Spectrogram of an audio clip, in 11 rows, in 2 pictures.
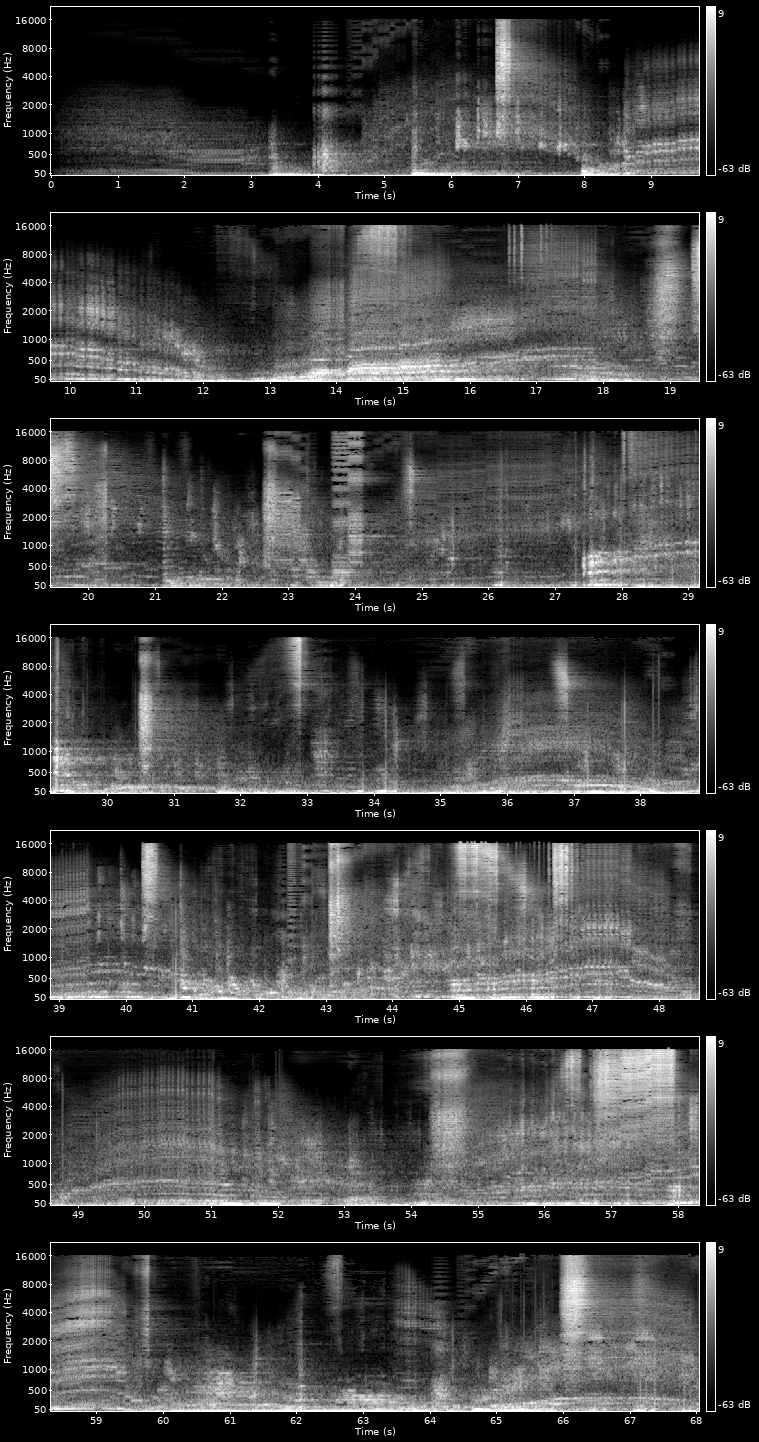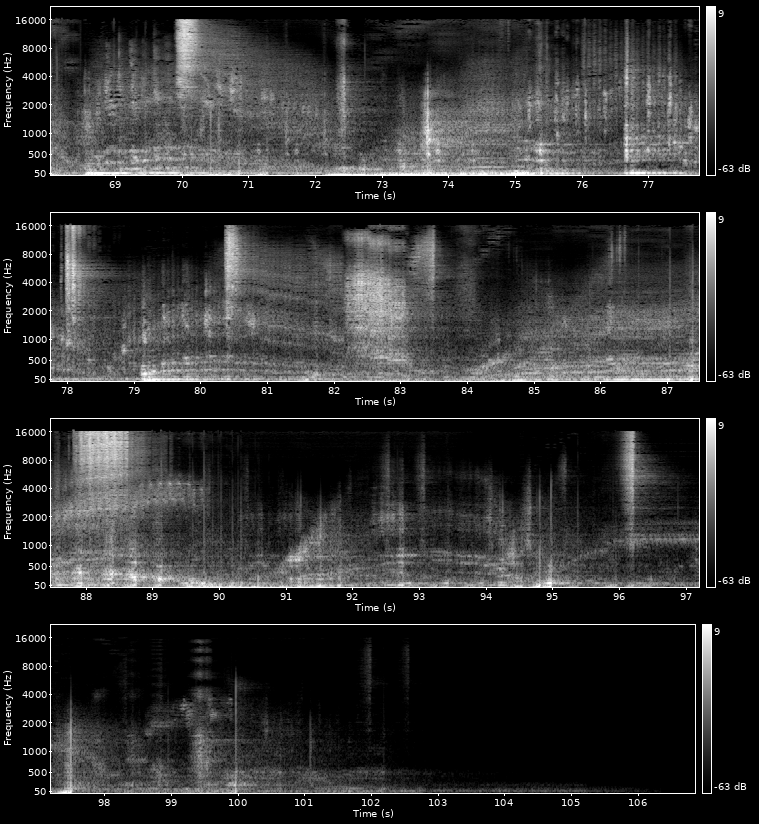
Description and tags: grainy season cut
Asian percussion texture send through a grain twister constructed with Reaktor 5 - the result send through a multi tap delay which was recorded as an Audio file and reversed and then added to the original grains.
